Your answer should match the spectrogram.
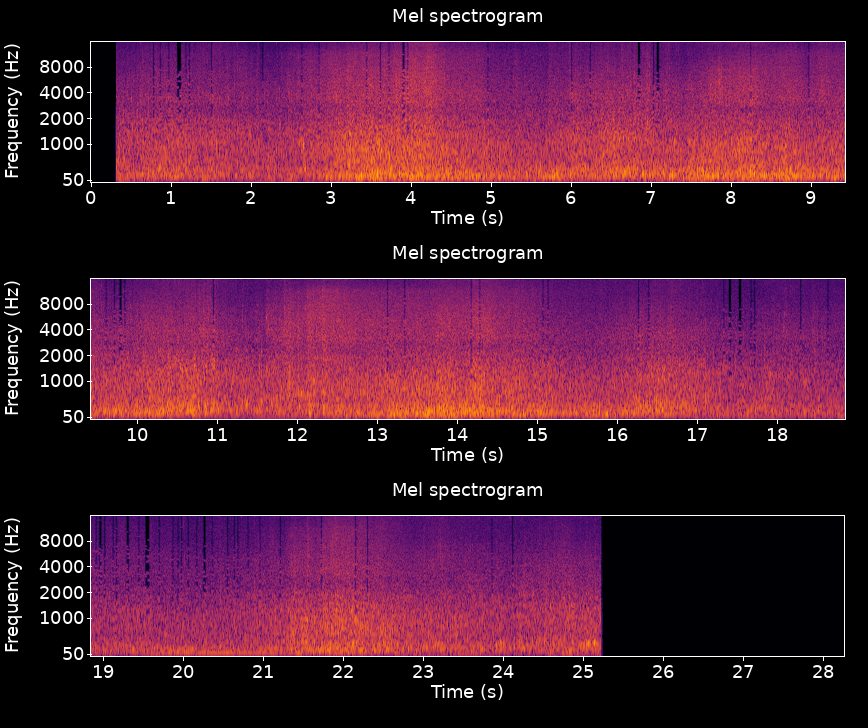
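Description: Ocean surf: waves washing and breaking, a steady rush that swells and eases every few seconds. It starts and stops abruptly.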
